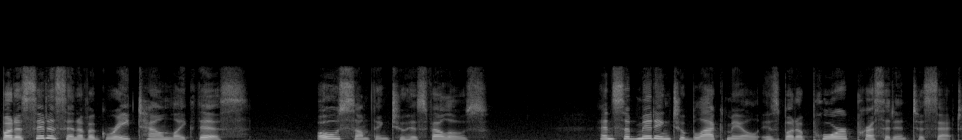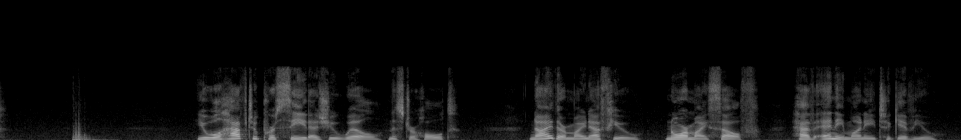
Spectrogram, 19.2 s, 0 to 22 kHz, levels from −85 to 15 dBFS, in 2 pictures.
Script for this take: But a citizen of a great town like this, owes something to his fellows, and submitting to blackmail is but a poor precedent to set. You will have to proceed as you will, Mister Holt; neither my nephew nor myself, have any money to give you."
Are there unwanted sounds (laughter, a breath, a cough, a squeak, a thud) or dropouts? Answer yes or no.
yes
